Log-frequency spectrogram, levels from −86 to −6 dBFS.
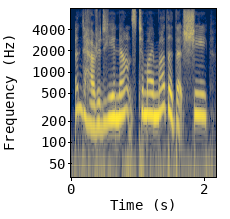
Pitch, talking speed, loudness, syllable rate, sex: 235 Hz, 275 wpm, -15 LUFS, 6.6 syllables/s, female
